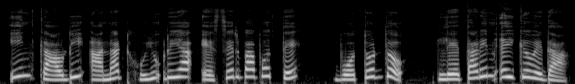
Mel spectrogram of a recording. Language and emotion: Santali, fearful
